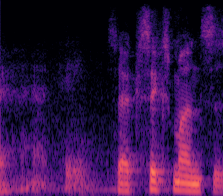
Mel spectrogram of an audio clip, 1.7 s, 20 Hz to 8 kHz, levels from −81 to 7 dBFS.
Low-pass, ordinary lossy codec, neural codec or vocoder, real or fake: 7.2 kHz; Opus, 24 kbps; codec, 16 kHz, 0.5 kbps, X-Codec, HuBERT features, trained on LibriSpeech; fake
